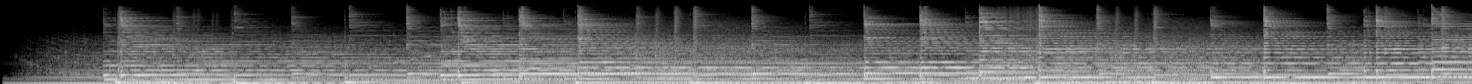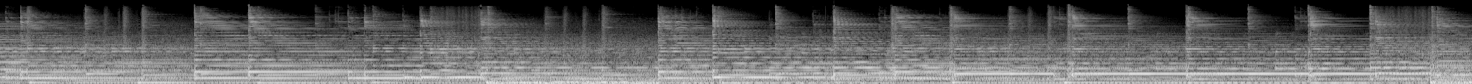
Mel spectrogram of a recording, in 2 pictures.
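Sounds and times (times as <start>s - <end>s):
dulcimer: 0.0s - 29.4s.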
